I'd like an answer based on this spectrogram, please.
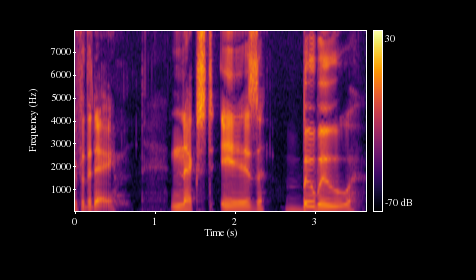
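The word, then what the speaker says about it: boubou: I think it's boo-boo. B-O-U-B-O-U. Noun from 1961. A long flowing garment worn in parts of Africa. This is from a Malinke word. I think that's how it's pronounced. Maybe.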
